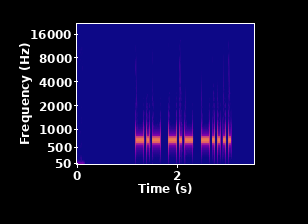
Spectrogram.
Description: Morse code, heard as a keyed tone, about 22 wpm, 700 Hz. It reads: KK6
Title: USA Call Sign Prefixes - 22wpm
